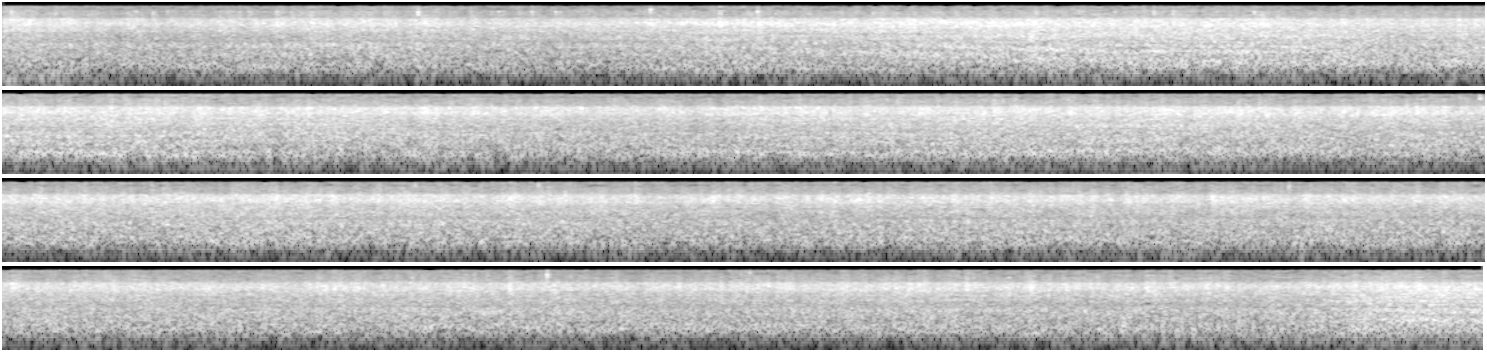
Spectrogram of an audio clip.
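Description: Heavy rain with a little hail falling steadily on a road and gravel, an even hiss.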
